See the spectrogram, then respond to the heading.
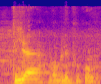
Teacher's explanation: dia membeli buku dengan tekanan pada kata membeli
